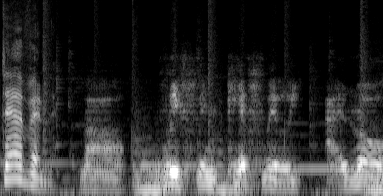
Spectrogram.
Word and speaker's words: Evan: You think they'll fall for that, Ethan? Evan! It's pronounced Evan.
